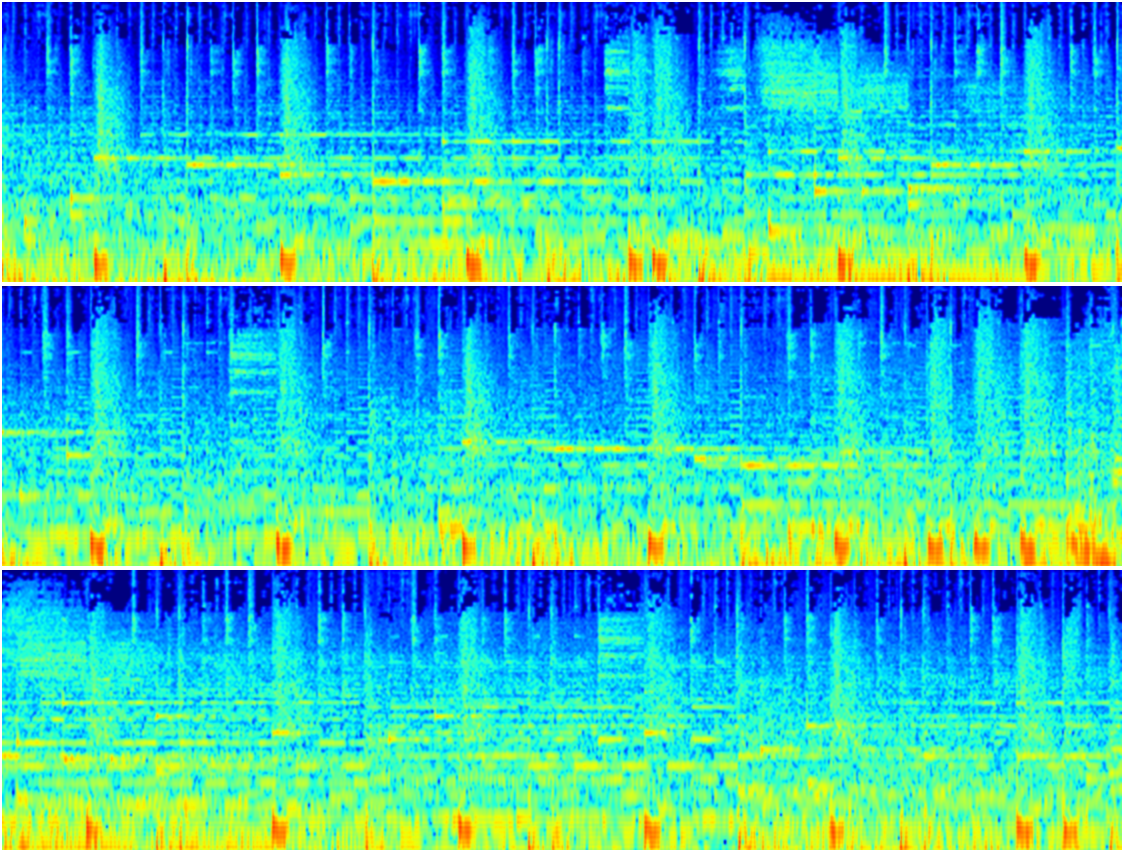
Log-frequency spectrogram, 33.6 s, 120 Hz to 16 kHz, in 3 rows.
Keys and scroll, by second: 16.1 Tab, 25.2 g, 27.5 z.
